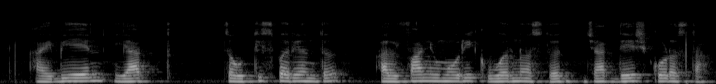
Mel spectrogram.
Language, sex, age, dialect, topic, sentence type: Marathi, male, 18-24, Southern Konkan, banking, statement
